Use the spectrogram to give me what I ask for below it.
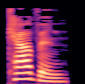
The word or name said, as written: kavin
